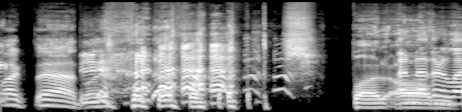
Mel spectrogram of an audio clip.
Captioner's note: laugh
